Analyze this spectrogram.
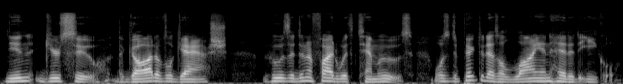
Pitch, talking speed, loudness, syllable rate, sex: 135 Hz, 175 wpm, -21 LUFS, 5.2 syllables/s, male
